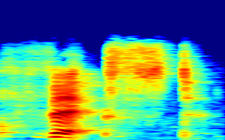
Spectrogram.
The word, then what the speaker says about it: fixed: Pronunciation is one syllable. Fixed.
